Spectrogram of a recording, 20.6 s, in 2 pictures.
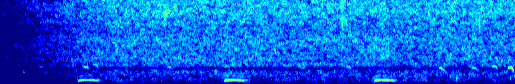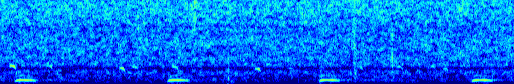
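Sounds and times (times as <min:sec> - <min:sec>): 
long-eared owl hooting: 0:01.5 - 0:02.1, 0:04.5 - 0:05.0, 0:07.4 - 0:08.1, 0:10.0 - 0:11.4, 0:12.7 - 0:14.2, 0:16.7 - 0:17.3, 0:19.6 - 0:20.5.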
